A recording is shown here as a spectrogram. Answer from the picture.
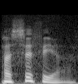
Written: Pasithea

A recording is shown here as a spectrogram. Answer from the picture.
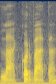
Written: necktie

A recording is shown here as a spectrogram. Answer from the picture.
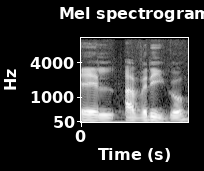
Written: overcoat

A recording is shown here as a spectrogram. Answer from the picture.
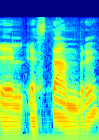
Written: stamen

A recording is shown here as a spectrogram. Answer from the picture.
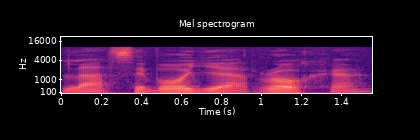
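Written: red onion

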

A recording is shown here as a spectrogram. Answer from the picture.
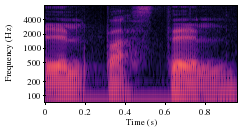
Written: pie

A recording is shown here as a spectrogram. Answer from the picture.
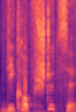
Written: headrest

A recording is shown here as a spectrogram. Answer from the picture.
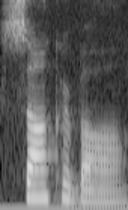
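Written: soccer ball

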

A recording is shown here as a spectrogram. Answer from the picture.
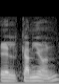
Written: truck

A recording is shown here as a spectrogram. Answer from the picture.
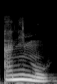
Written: animaux

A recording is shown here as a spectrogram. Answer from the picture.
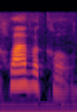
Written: clavicle

